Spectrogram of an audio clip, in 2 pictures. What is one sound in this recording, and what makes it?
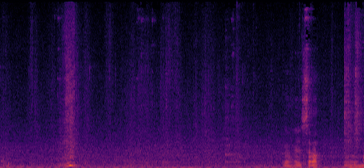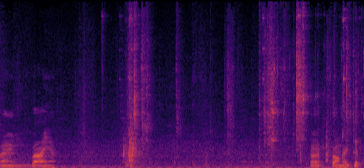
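A fabric bag rustles and shuffles as hands handle it.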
